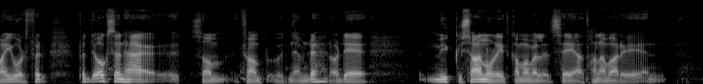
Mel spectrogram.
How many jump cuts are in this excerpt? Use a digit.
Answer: 2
